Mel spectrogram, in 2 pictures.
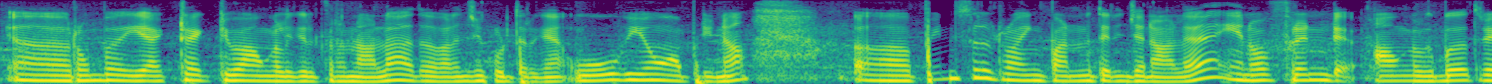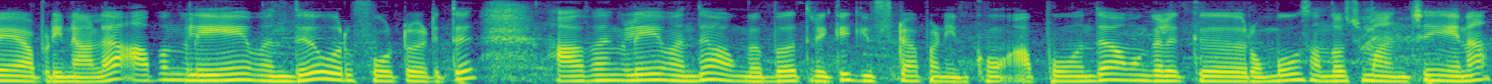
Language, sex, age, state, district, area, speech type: Tamil, female, 18-30, Tamil Nadu, Perambalur, urban, spontaneous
